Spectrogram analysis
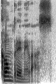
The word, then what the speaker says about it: cómpremelas: So we have cómpremelas. And then you have to make sure the accent is on that first O in order to keep compre sounding the same.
